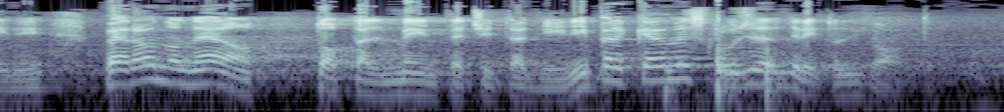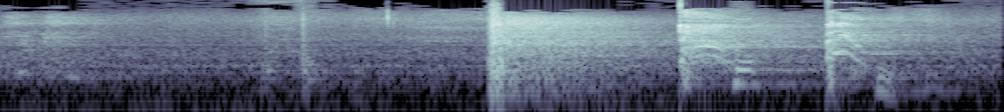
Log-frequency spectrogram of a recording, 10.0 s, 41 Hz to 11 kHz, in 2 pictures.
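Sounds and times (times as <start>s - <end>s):
speech: 0.0s - 5.4s, 8.7s - 8.9s
harsh raspy coughing: 8.4s - 9.9s.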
